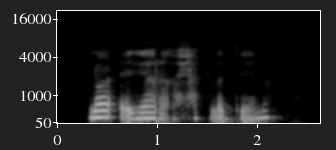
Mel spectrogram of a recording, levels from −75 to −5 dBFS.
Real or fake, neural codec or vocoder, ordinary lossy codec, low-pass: real; none; MP3, 32 kbps; 7.2 kHz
